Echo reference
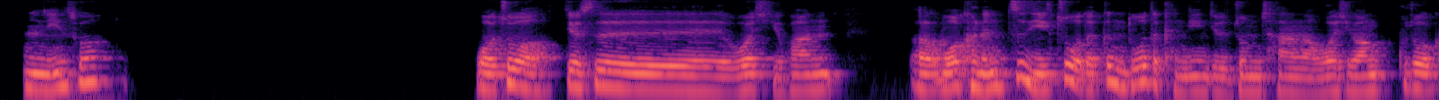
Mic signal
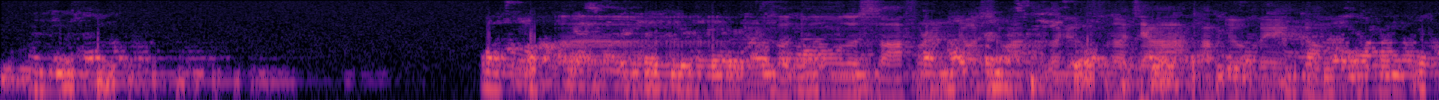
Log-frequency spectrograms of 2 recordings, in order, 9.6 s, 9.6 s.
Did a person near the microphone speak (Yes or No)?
Yes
